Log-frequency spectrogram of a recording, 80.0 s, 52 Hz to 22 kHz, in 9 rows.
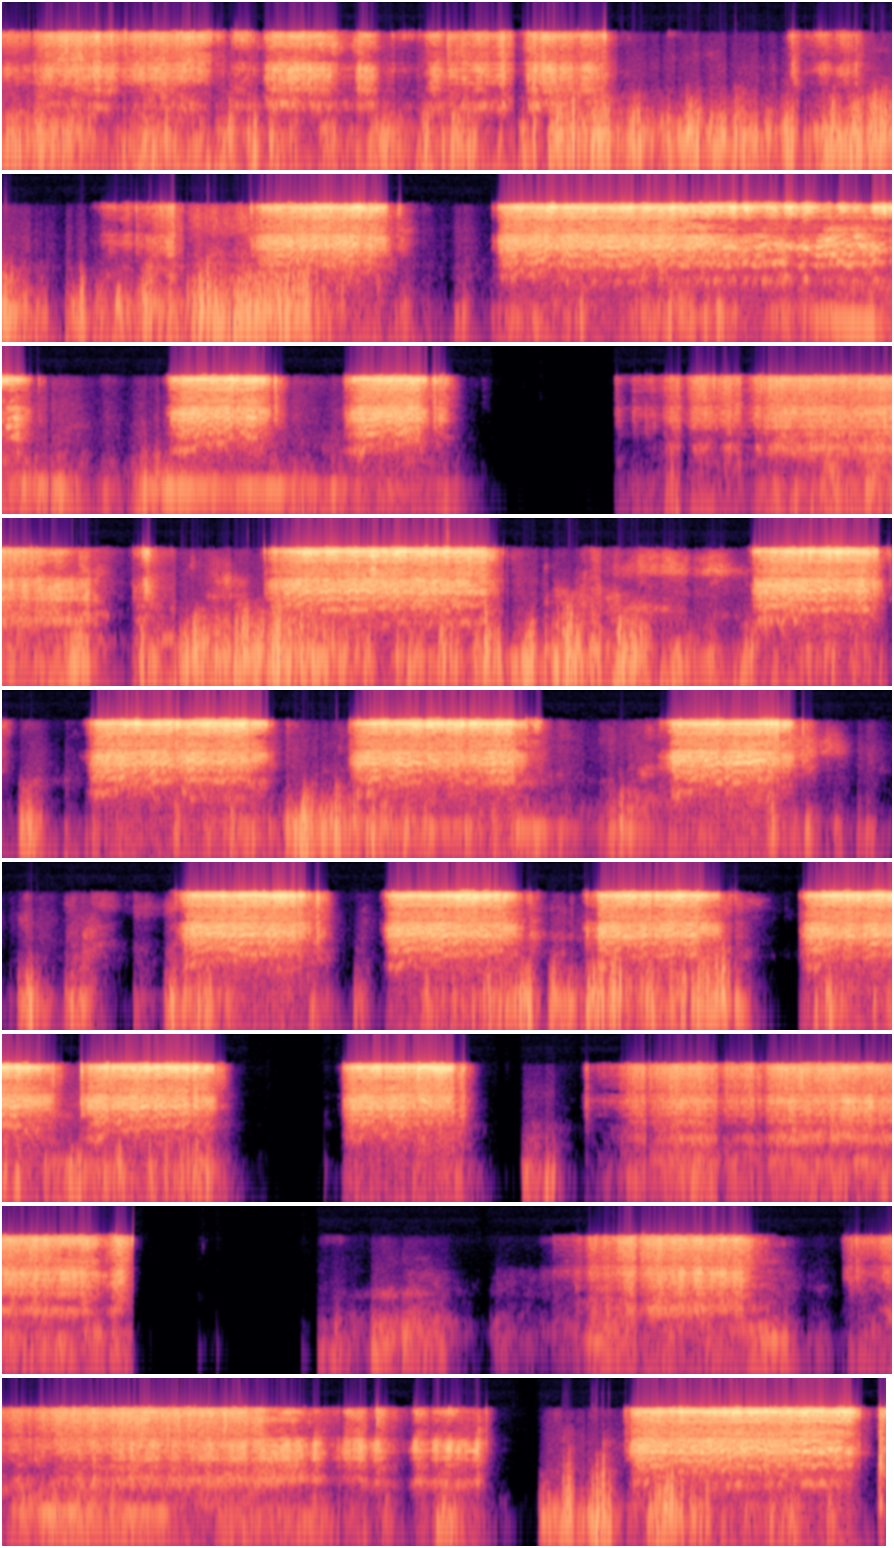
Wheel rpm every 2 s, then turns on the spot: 10, 20, 10, 0, 0, 30, 30, 100, 100, 30, 40, 10, 20, 20, 30, 80, 0, 50, 70, 50, 40, 50, 0, 60, 50, 50, 50, 50, 40, 0, 20, 20, 0, 0, 10, 20, 20, 20, 30, 80.
0-6 24-28 60-64 68-76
